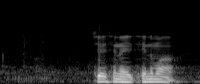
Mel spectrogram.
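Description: A man speaking into a hand-held microphone: a pause, then about a second in two drawn-out syllables with a falling pitch.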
